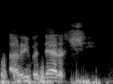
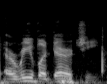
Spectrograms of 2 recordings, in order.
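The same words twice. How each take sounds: First: Arrivederci with rolled Italian R's; Italian pronunciation. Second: Arrivederci with American R's, no roll; Americanized pronunciation. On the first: Shown as a demonstration. Showing how he said it in class, un-Americanized arrivederci. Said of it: "I wasn't". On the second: Retold or imitated. Imitating classmates reading aloud in Italian, Americanized arrivederci. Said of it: "They're Americanizing it".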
